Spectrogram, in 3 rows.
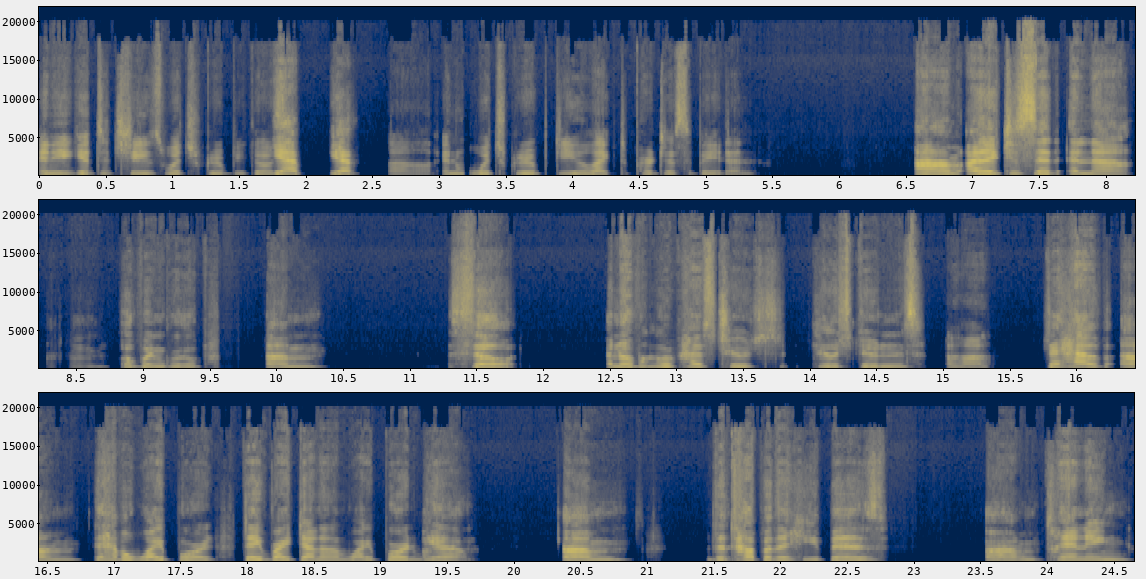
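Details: Adult woman with aphasia after a stroke on Thanksgiving Day 2012, 13 years earlier, affecting word-finding and making speaking harder.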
